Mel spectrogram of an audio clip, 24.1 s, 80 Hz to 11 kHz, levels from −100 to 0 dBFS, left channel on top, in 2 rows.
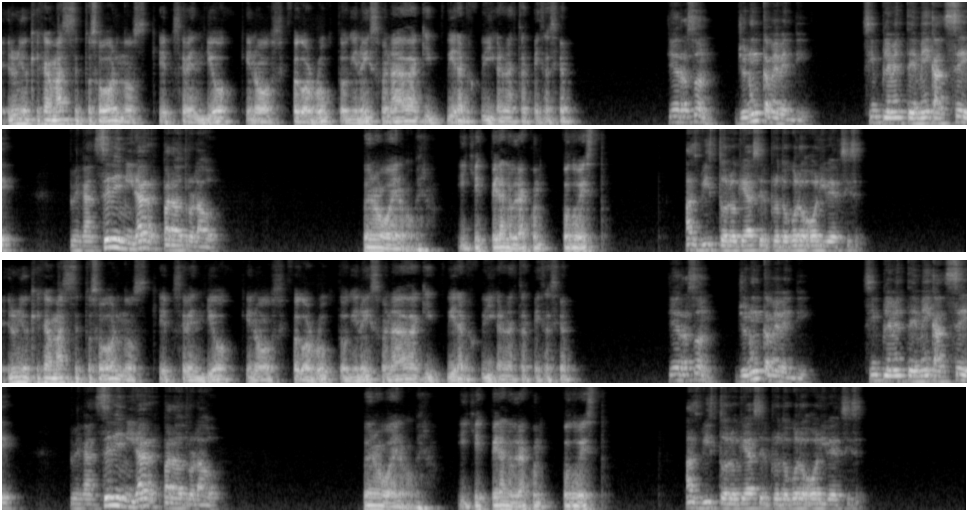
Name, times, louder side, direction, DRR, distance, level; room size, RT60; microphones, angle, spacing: voice 1, 0.0-7.1 16.6-17.4 17.8-19.4, left 1 dB, 35° left, 2.1 m, -26 dB
voice 2, 8.3-8.9 9.2-10.1 10.8-12.2 12.9-14.7 20.6-22.8, left 2 dB, 60° left, 1.5 m, -26 dB
11.5 x 5.0 x 2.3 m
head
